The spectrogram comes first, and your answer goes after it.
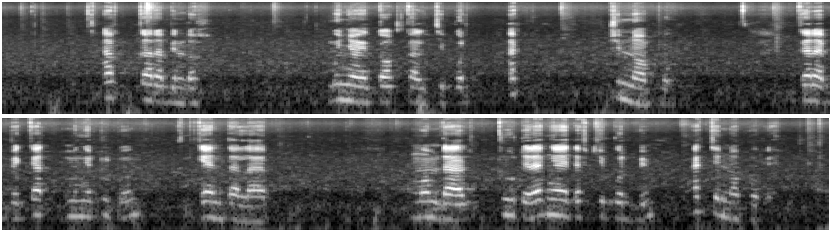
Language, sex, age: Wolof, female, 18-24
